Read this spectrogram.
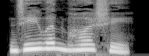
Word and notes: ಜೀವದ್ಭಾಷೆ: Kannada

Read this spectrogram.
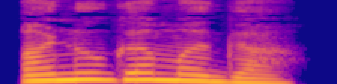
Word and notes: ಅನೇಕಮುಖ: anēka mukha

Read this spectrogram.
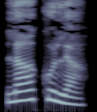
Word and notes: ಲಕ್ಕಲಿ: Kannada

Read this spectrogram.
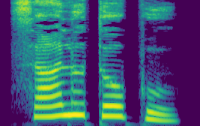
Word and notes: ಸಾಲುತೋಪು: sālu tōpu

